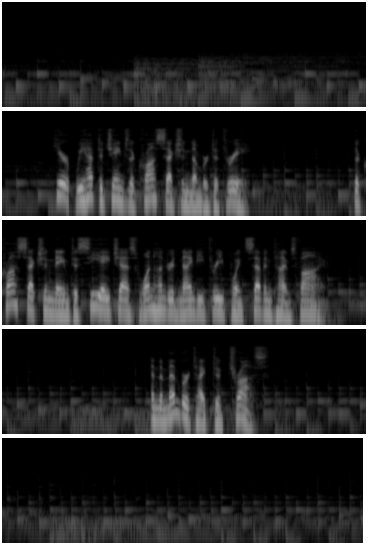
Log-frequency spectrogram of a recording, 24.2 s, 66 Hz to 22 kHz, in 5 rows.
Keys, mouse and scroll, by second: 0.8-2.6 alt+drag.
